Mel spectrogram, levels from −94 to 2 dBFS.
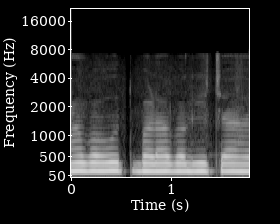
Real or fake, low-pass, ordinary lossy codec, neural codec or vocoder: real; 7.2 kHz; MP3, 48 kbps; none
